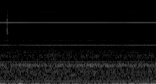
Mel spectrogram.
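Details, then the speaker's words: PS5 beeping with no lights, multimeter in continuity mode on fuse F701 (open) and a nearby line, believed 5V: steady unbroken high tone; dead short found on that line. "I'm in continuity mode as you can hear f701 is wide open so yeah do we we happen to have a short oh we do we have a short right here"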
